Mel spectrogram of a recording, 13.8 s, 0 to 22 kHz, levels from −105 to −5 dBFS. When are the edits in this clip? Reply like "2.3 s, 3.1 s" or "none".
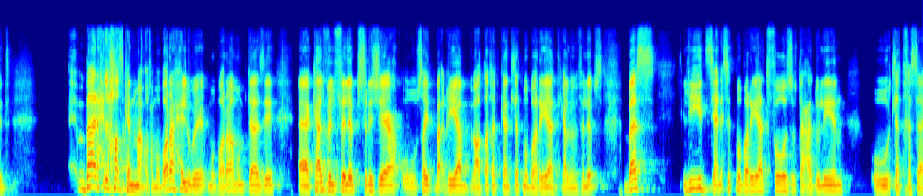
1.8 s, 2.2 s, 8.4 s, 10.8 s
